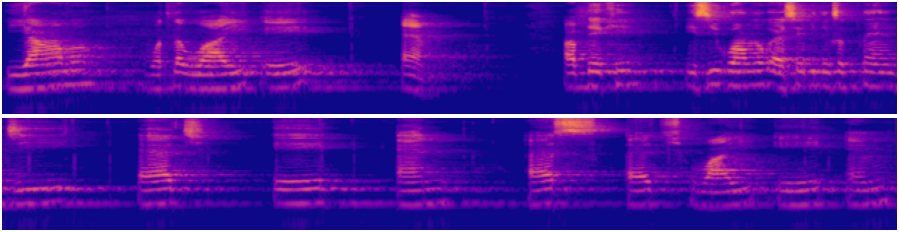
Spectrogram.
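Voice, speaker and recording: Patient teacher spelling out letters one by one, mid pitch, echoey room with long reverb. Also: level tone, darkish tone. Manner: patient, repeats "ठीक है" to check understanding; slow, step-by-step spelling out of letters. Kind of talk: spelling lesson at a board.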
